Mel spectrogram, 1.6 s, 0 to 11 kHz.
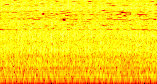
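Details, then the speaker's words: Honda Vario Techno 125 FI scooter: harsh, rattly idle with a gritty clatter from the middle of the engine, and radiator coolant spraying up. CVT was checked and is normal. Suspected cause is worn piston and block with loose piston ring clearance. "ini suara mesin kasar Ternyata bukan dari bagiku penyakitnya bukan dari sini bukan dari tempat CVC nah penyakitnya berasal dari tengah sini di bagian piston ring suara piston yang ngeflek lebih cepat"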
